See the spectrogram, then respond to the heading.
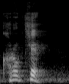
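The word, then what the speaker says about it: croquette: 고로케는 일본 말입니다. 크로켓 발음 한번 따라 해볼 거예요.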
